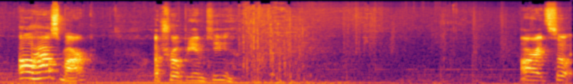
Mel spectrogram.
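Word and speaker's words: Housemarque: House Marquet.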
